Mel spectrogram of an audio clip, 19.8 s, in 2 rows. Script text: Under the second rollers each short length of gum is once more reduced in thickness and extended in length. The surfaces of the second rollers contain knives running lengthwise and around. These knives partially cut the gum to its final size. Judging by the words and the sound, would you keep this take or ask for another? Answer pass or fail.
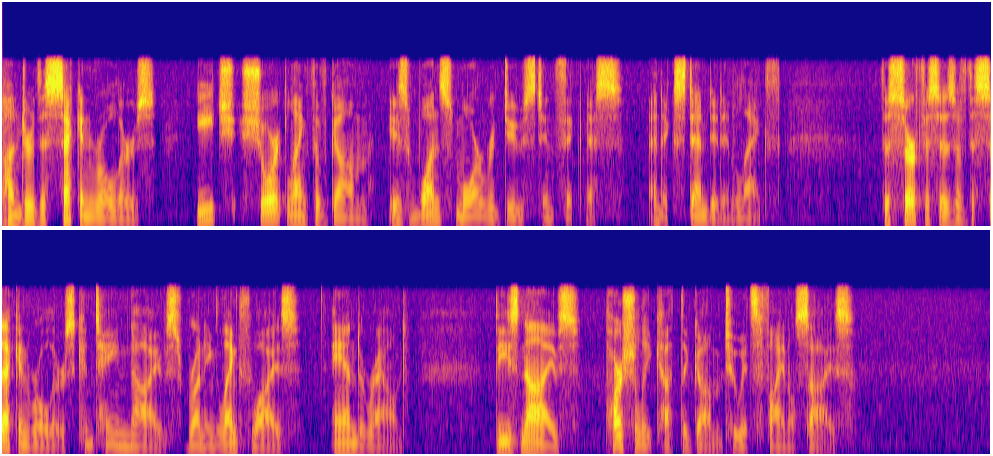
pass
